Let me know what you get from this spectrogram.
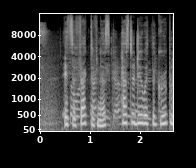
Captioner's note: voiceover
